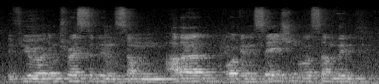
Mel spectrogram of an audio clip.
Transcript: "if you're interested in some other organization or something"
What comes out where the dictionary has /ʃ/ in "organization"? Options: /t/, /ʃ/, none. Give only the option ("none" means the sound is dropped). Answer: /ʃ/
